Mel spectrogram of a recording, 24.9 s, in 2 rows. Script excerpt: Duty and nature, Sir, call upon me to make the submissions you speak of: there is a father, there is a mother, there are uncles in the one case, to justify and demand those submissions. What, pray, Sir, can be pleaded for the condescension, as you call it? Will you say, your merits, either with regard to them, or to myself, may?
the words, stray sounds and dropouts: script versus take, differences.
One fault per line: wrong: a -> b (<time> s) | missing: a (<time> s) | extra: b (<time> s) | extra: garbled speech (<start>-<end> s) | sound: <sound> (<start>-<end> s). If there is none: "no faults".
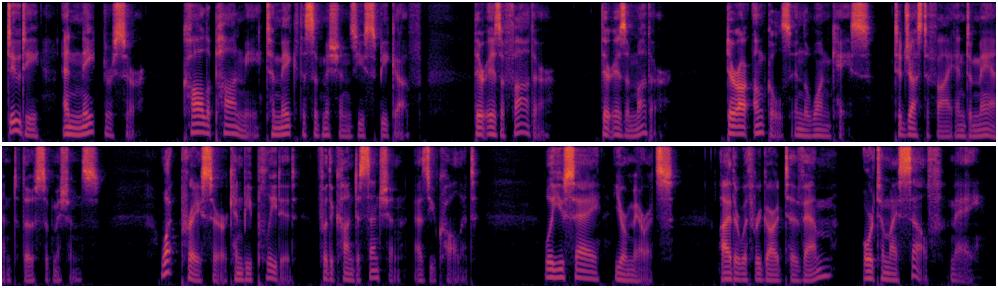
sound: dropout (1.1-1.3 s)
